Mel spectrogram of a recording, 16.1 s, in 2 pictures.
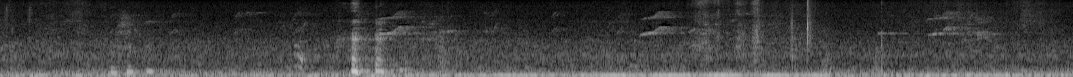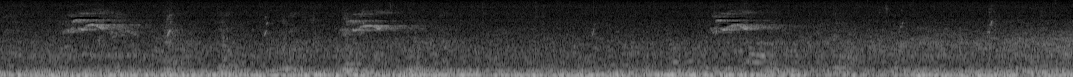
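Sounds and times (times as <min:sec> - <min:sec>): bird chirping: 0:06.6 - 0:11.3.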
